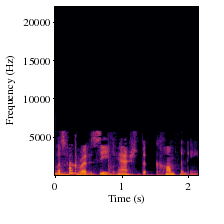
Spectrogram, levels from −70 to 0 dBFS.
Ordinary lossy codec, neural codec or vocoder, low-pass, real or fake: MP3, 24 kbps; codec, 16 kHz, 2 kbps, FunCodec, trained on Chinese and English, 25 frames a second; 7.2 kHz; fake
